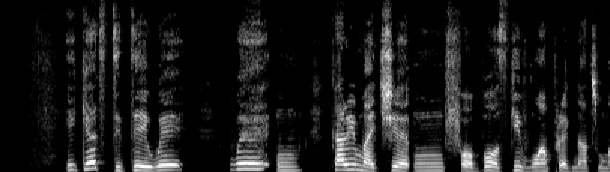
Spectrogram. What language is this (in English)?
Nigerian Pidgin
